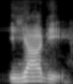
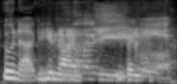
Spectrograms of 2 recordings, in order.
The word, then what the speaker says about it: Unagi: The Yagi. Am I saying that right? Unagi.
